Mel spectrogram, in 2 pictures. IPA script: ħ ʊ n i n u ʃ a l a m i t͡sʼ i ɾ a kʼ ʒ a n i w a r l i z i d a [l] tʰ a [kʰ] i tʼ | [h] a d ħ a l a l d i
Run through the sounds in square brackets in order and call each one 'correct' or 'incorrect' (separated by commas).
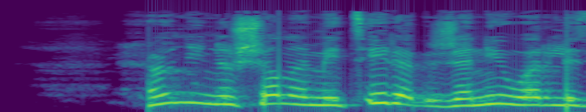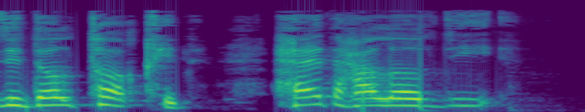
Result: correct, incorrect, incorrect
